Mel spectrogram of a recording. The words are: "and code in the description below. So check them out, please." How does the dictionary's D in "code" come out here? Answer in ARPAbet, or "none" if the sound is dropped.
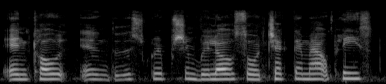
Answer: none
